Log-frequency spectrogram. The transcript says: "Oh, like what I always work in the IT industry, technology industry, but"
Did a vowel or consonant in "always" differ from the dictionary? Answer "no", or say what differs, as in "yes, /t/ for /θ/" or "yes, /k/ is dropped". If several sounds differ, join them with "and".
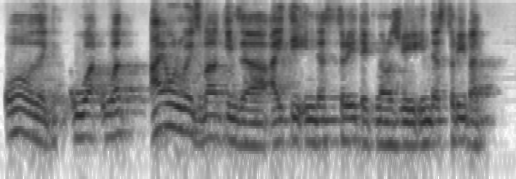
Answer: no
